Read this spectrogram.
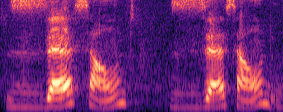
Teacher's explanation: we will notice that there is vibration in our throat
